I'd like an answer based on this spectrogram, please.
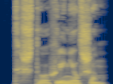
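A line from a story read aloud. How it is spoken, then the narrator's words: Stunned, breathless. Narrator (Russian): Выдохнула пораженно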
